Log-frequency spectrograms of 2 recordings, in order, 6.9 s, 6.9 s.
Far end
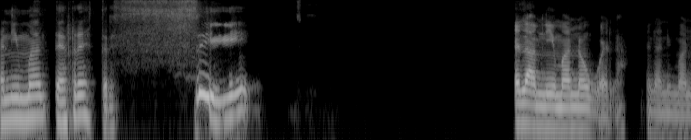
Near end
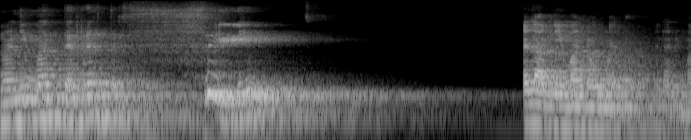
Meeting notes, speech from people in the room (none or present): none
